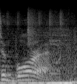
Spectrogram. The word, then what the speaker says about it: Deborah: It's pronounced Deborah.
